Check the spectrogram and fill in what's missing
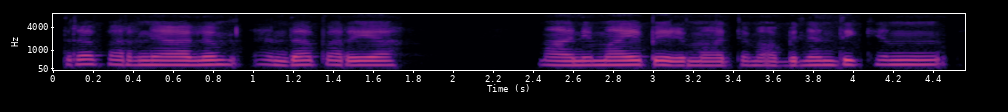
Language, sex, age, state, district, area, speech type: Malayalam, female, 30-45, Kerala, Wayanad, rural, spontaneous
